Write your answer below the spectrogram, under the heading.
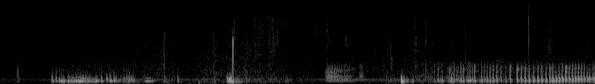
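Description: Loud, drawn-out rumbling and gurgling growls from an empty stomach: normal hunger borborygmi.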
